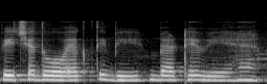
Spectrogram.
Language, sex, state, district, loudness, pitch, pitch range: Hindi, female, Uttar Pradesh, Saharanpur, -16 LUFS, 200 Hz, 195-210 Hz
